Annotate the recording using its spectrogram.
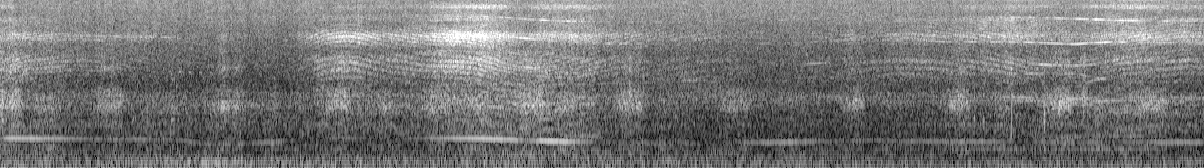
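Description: A small motor drones steadily close by, its pitch wavering slightly.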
